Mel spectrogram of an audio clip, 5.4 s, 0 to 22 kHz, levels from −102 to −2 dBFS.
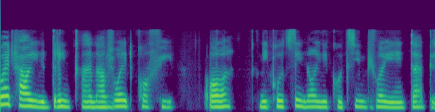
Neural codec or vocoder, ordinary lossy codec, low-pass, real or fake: codec, 16 kHz, 1 kbps, FreqCodec, larger model; none; 7.2 kHz; fake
